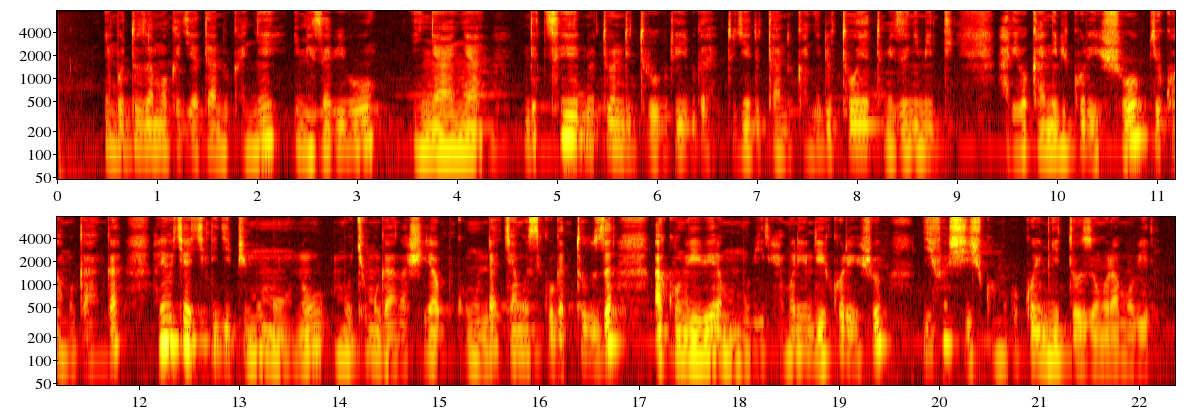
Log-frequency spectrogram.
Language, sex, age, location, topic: Kinyarwanda, female, 25-35, Huye, health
